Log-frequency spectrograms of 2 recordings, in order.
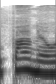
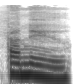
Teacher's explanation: the o sound at the end of words instead of the final U common in all other forms of Malian for example Fano instead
